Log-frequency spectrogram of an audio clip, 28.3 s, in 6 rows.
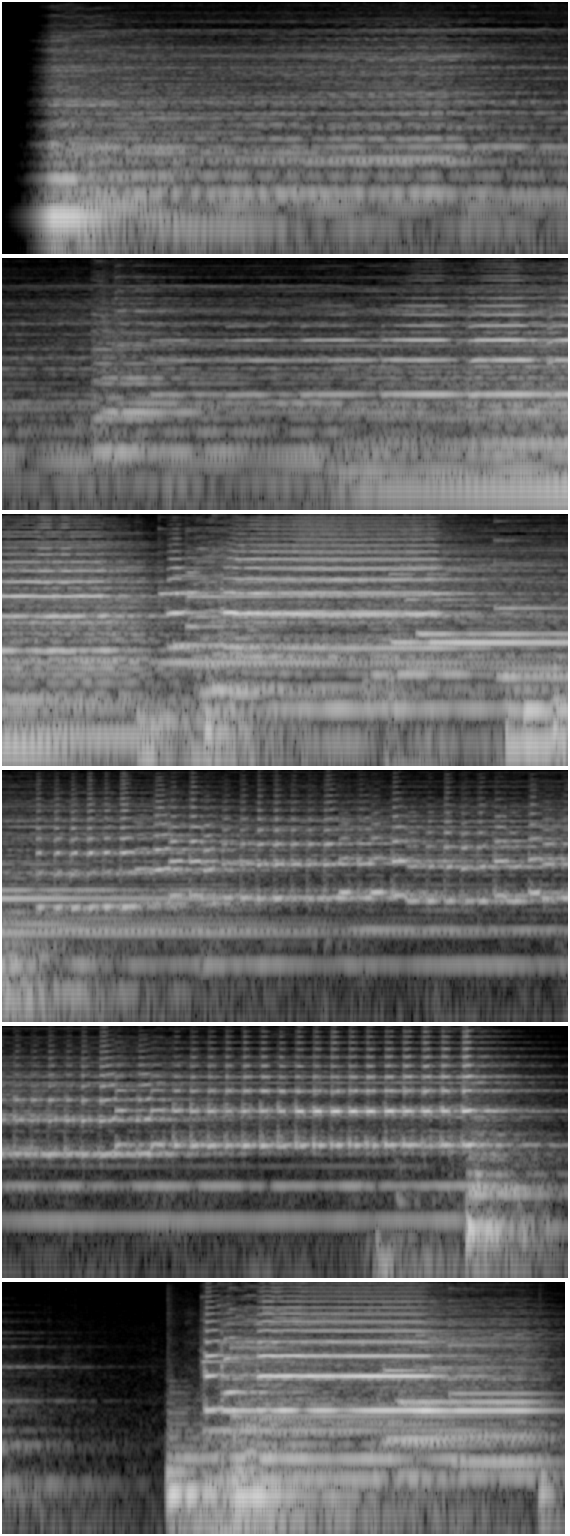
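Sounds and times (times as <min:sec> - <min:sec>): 
trumpet and orchestra: 0:00.3 - 0:24.4, 0:25.0 - 0:28.2.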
